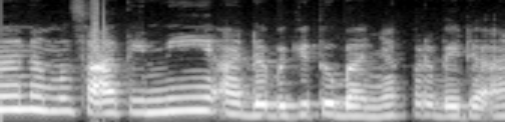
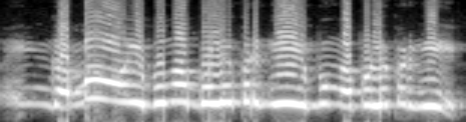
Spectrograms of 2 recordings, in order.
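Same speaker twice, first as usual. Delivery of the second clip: put-on much higher, louder whiny child wail; tantrum child; 12 semitones higher, 9 dB louder, faster than usual. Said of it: "minta ibu datang". (anak tantrum merengek memanggil ibu, tinggi dan keras)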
